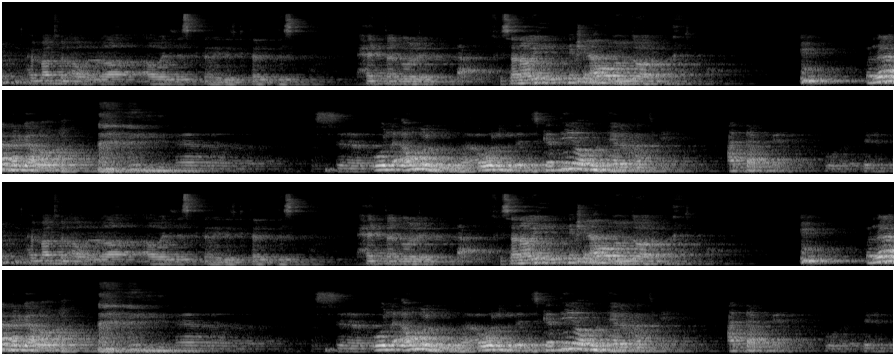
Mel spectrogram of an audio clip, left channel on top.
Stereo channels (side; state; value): both; identical; correlation 1.00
